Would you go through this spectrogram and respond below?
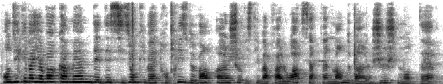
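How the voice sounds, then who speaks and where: A woman gives a spoken tarot reading while she has a cold. Her delivery is hesitant and rambling, with frequent filler tags. Her voice sits at a middling pitch. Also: quick pace, a little mellow, a little hiss or hum. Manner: rambling, hesitant, full of "hein" and "voyez" tags. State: has a cold, runny nose. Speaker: tarot card reader.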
